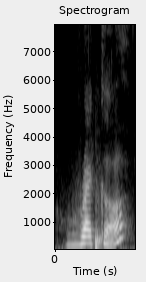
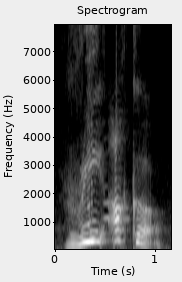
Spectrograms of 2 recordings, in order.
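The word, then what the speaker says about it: recur: Now, a lot of people are tempted to call this reoccur because yes, it's derived from a reoccurring event, but that doesn't mean you have to pronounce it as reoccur. You have to use the word as wrecker because, as you can notice, there is no O here and there is no extra C here in the spelling, which is why it's pronounced as wrecker, and the pronunciation can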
